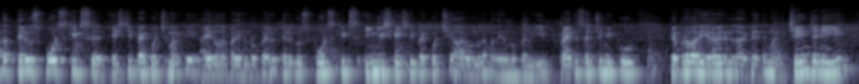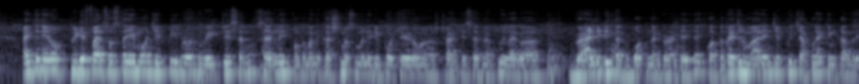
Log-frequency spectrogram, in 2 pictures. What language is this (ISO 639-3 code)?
tel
